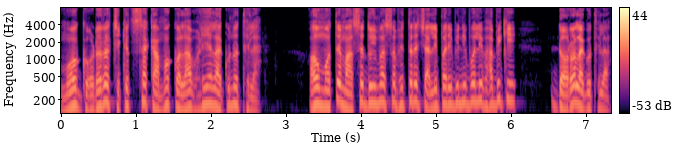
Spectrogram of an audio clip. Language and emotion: Odia, fearful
